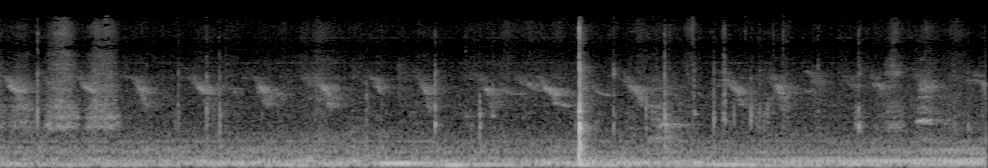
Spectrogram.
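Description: A bird chirping repeatedly, short falling chirps two or three a second, with one sharp click about halfway through as a small screwdriver pries at the plastic housing of a hair straightener.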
